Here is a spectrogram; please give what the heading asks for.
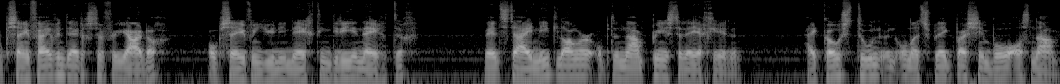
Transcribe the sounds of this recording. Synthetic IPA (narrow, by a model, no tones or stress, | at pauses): ɔpsɛjnvɛjvəndɛɹtəχstəv̥əɹjaːɹdɑχ | ɔpsejvənjyninejχəntindriənːejχəntəχ | ʋɛnzdəɦɛjnitlɑŋəɹɔbdənaːmprɪnstərejaχɪːɾən | hɛjkowstunə̰nɔnœɥtsprejɡ̚baːɹsɪmboːlˠɑlˠsna̰ːm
